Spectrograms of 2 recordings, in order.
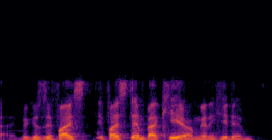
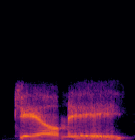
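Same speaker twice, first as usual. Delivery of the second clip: higher, drawn-out mock creature cry; screaming slime creature; 5 semitones higher than usual. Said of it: "it spawns in and goes".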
